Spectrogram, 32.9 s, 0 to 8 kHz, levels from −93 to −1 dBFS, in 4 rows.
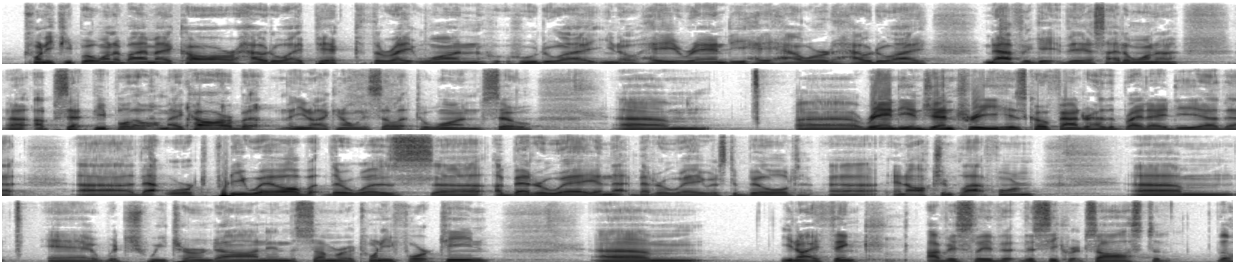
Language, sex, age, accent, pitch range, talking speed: English, male, 20-39, American, 110-120 Hz, 195 wpm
